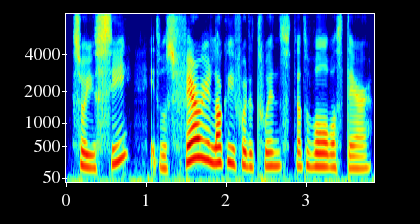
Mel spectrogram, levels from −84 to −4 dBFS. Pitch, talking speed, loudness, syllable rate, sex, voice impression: 220 Hz, 235 wpm, -18 LUFS, 5.1 syllables/s, female, feminine, adult-like, slightly muffled, intellectual, slightly sweet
